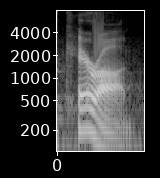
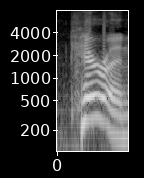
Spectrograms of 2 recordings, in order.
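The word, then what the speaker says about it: Charon: moon and that moon was named was named sharon or sometimes you will hear care on it is the naming is rather interesting and the pronunciation is something that we debate because his wife was Sharon karen is the proper pronunciation of the mythological figure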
